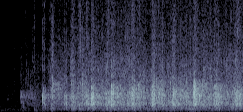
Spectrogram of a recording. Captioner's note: audience clapping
